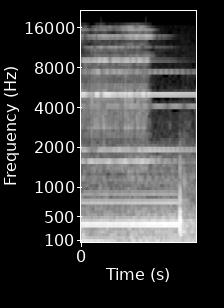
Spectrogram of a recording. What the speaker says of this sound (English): Telephone.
